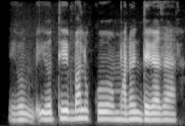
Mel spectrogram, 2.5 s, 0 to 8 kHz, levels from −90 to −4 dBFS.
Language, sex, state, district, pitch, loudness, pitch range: Chakma, female, Tripura, Unakoti, 165 Hz, -18 LUFS, 155-175 Hz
